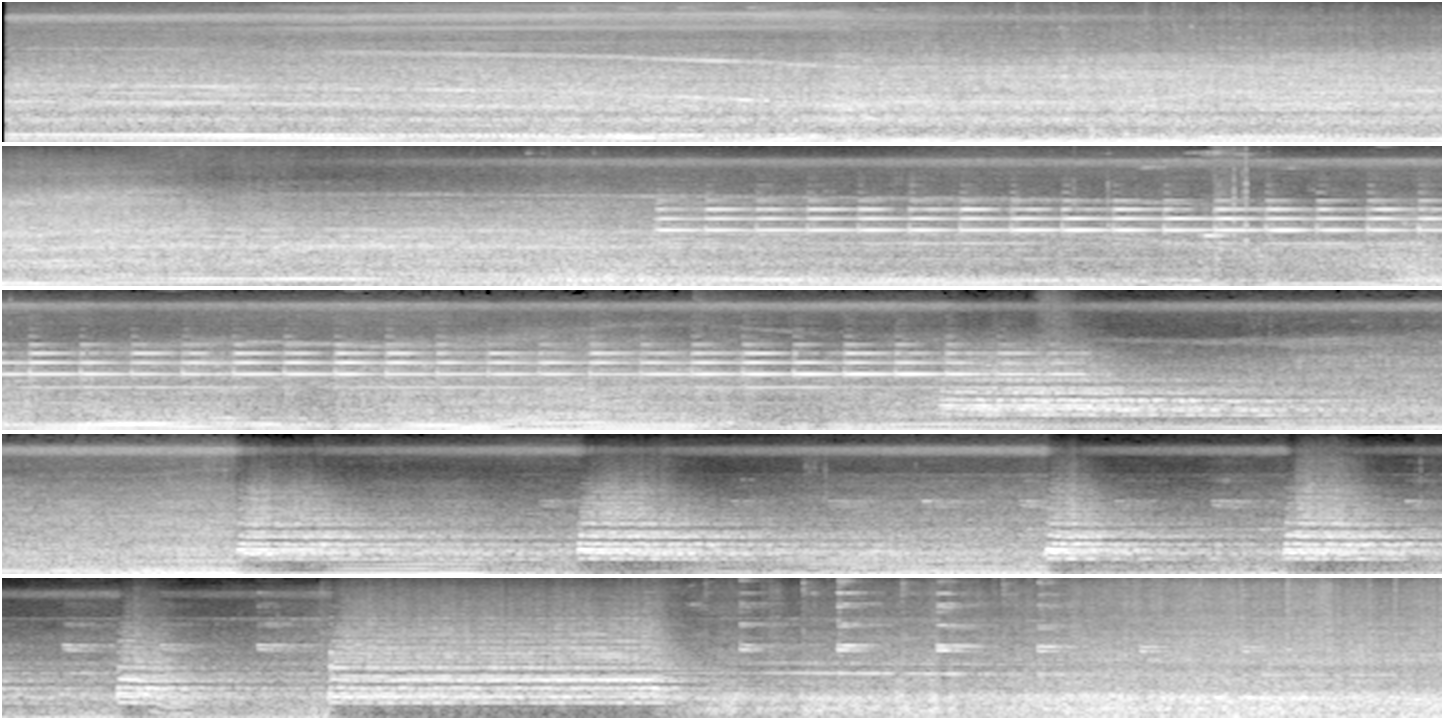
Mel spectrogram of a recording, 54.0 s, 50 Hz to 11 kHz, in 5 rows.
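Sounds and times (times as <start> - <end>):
truck driving past: 0.0 - 17.4, 19.5 - 36.4
electronic crossing bells: 15.2 - 32.2, 48.7 - 52.9
diesel locomotive horn: 28.5 - 50.5.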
